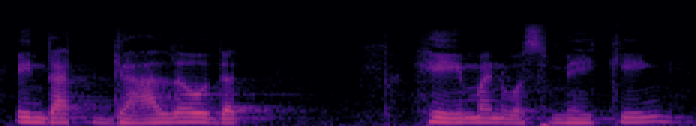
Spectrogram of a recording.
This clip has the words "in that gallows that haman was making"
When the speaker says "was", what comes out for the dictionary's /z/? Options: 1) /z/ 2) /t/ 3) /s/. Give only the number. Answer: 3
